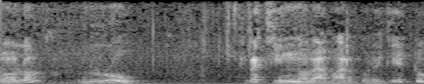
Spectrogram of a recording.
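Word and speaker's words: ρ: আমরা এখানে সেই ধ্রুবকটাকে রো, উচ্চারণ হলো রো, একটা চিহ্ন ব্যবহার করেছি, একটু বাঁকানো এর মতো।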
